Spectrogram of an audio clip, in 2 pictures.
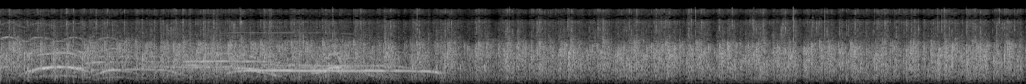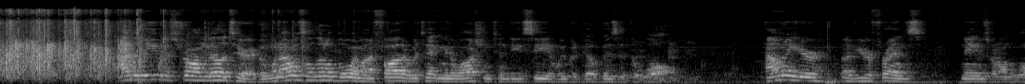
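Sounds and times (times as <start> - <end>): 
audience applause: 0.0 - 12.0
speech: 12.2 - 17.2, 17.9 - 20.4.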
